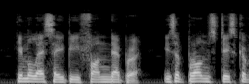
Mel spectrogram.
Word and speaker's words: Himmelscheibe von Nebra: The Nebra Sky Disc, German Himmelscheibe von Nebra, pronounced Himmel SAB von Nebra, is a bronze disc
